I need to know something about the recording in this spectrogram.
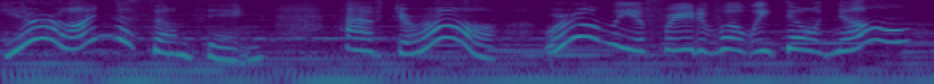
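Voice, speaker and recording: A woman voicing a tiny floating fairy companion in a video game, squeaky, bouncy and curious. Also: huge pitch swings, normal speed, full character voice. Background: game music.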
